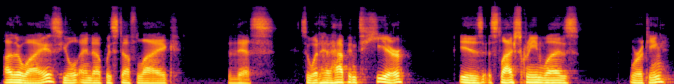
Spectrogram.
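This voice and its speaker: Low, slightly raspy male instructor; casual, halting explainer full of ums and restarts. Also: fairly even intonation, a little mellow. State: slightly raspy after illness. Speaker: programming instructor. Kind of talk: screen-share coding tutorial.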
